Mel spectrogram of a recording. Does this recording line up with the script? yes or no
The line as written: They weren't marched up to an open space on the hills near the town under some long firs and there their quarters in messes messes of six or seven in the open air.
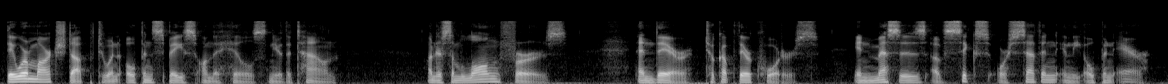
no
